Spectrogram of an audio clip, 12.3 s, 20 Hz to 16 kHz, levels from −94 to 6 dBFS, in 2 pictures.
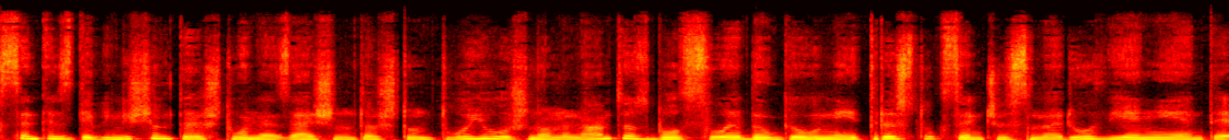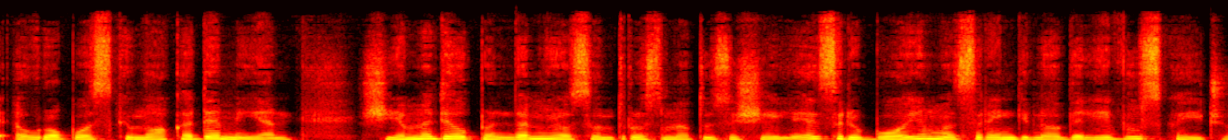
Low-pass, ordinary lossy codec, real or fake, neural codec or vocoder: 14.4 kHz; AAC, 64 kbps; fake; codec, 44.1 kHz, 2.6 kbps, DAC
